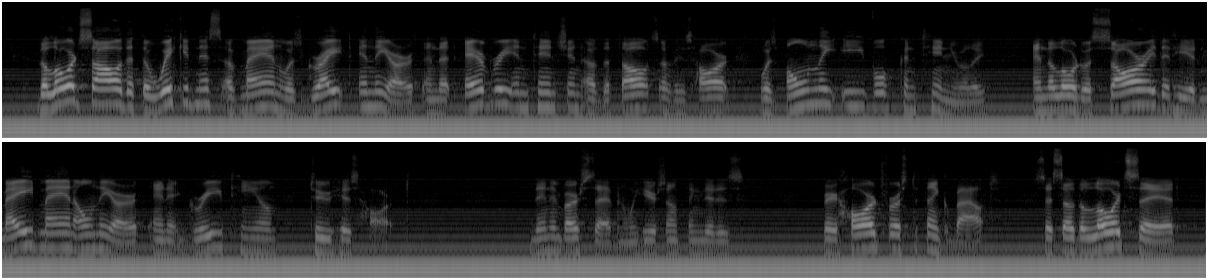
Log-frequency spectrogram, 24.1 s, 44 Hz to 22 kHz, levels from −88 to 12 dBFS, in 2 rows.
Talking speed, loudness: 170 wpm, -44 LUFS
